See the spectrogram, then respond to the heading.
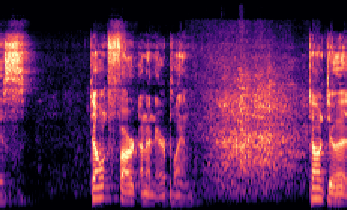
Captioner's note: audience laughing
